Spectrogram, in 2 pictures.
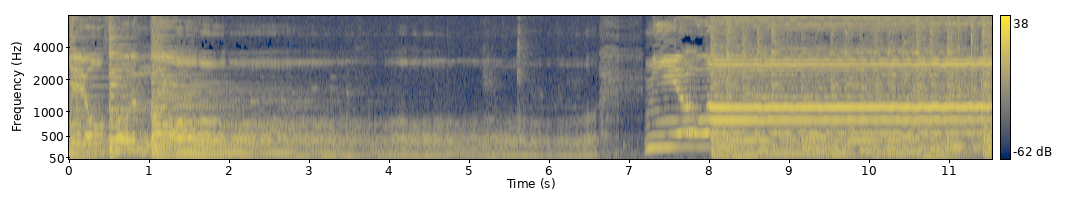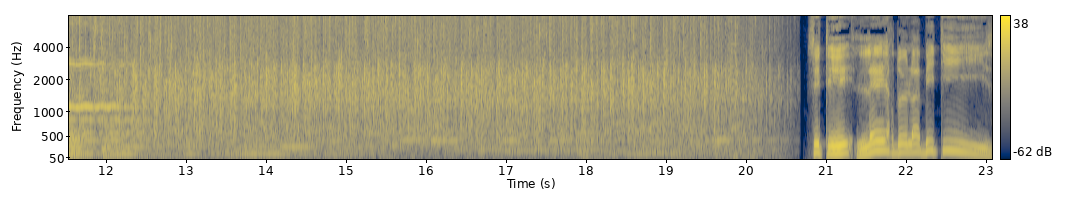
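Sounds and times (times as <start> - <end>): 
live song: 0.0 - 6.2, 7.7 - 20.6
audience applause after a live song: 10.9 - 20.7
speech: 20.8 - 23.0.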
